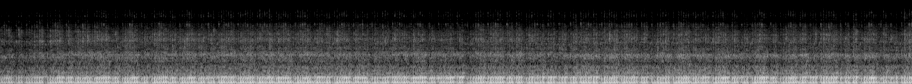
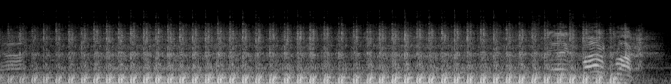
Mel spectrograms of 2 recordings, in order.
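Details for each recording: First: 2003-2004 Suzuki GSX-R 1000cc after 5 hours underwater in a lake, spark plugs changed: strong, even revving, steady throaty drone, no misfire or knocks; now running on all four cylinders. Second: 2003-2004 Suzuki GSX-R 1000cc first start after 5 hours sunk, oils and gas changed, spark plugs left loose: lumpy, stumbling idle running on only three cylinders, one cylinder misfiring.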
